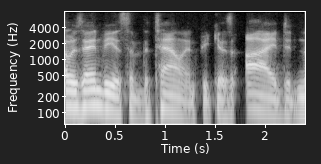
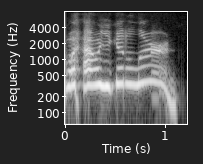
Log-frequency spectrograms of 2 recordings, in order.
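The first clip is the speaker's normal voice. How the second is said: mock nagging.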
